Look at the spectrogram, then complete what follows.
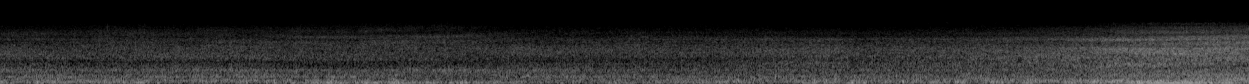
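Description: Steady rush of wind and road noise from riding a bicycle, growing louder near the end.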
